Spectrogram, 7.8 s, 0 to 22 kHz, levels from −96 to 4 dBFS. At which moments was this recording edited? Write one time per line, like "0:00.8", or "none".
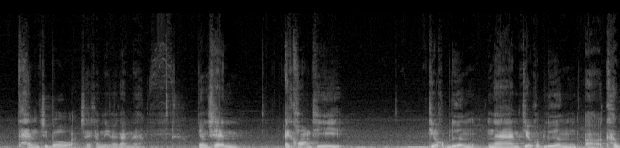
none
